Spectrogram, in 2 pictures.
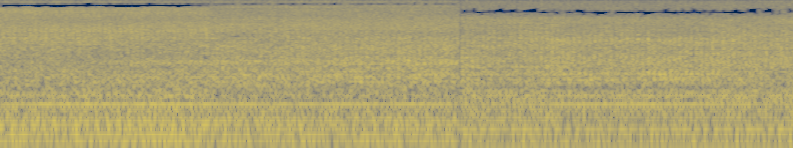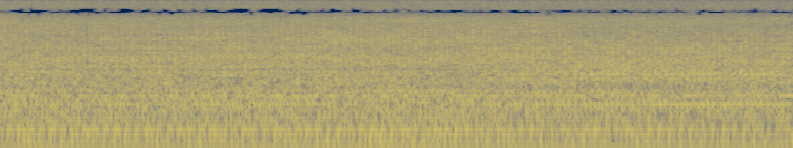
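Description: A truck idles at a recycling factory, its engine giving a continuous low rumble with steady vibration, loud and close, unchanging for the whole stretch with no voices.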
